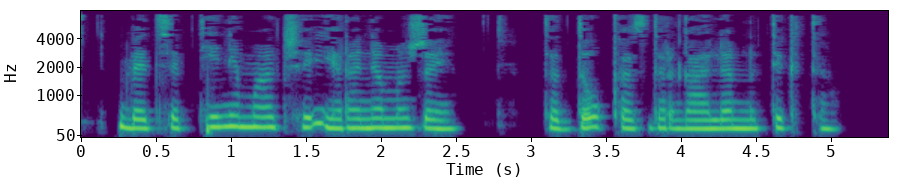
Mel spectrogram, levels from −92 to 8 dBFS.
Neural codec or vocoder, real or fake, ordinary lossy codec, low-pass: none; real; MP3, 32 kbps; 7.2 kHz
